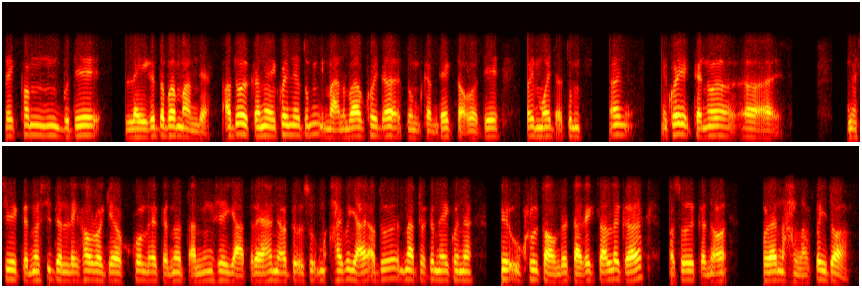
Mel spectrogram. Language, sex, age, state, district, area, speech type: Manipuri, male, 30-45, Manipur, Ukhrul, rural, conversation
